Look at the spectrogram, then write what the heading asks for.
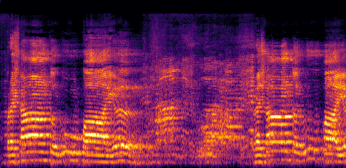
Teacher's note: अगर रू पर जोर देंगे तो आपका पा लंबा हो जाएगा, और रू को छोटा कर दो तो पा छोटा हो जाएगा, वहां गड़बड़ी हो जाएगी, स्वर व्यंजन में गड़बड़ी।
